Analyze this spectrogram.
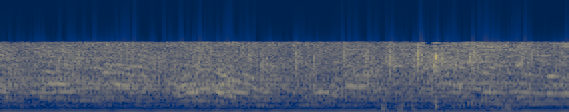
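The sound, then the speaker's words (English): A large stadium crowd at a Vikings versus Wildcats football game cheers as a personal foul face mask penalty flag goes against the Wildcats, in a steady, sustained roar of many voices, holding one loudness throughout with a few low thumps near the end. “and they're showing their appreciation as the flag goes against the Wildcats.”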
